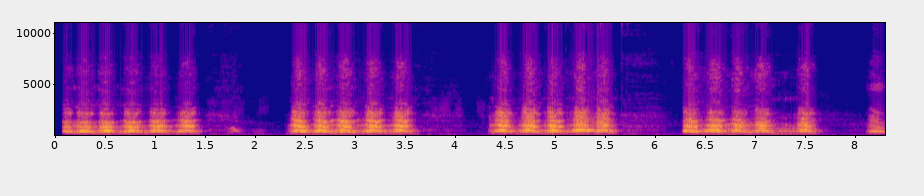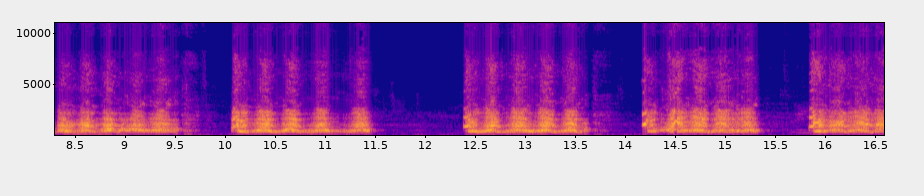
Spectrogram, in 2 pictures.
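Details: Nine-month-old female Dogo Argentino barking aggressively at strangers: deep, harsh barks in bursts of two or three, each burst about a second long with short pauses, repeated steadily through the recording.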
